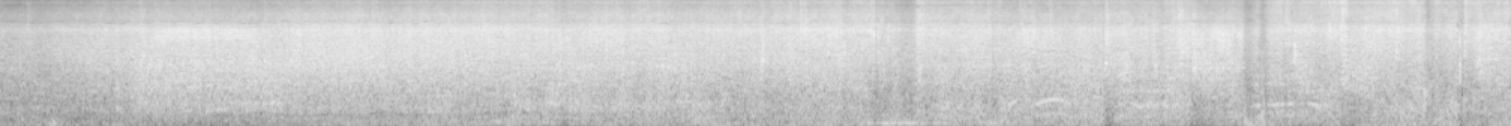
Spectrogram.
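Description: Tornado-force wind and driving rain, a loud steady rush that swells about a second in, heard from inside a shop through its glass front.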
